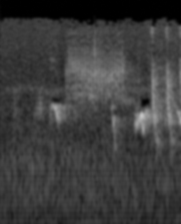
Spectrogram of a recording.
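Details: Sparrows arriving at a Marsa Alam hotel restaurant after breakfast to eat leftover food from the tables give short, bright chirps, a few quick notes in under two seconds over a faint hiss of background noise.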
